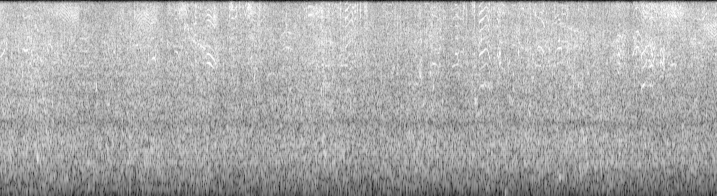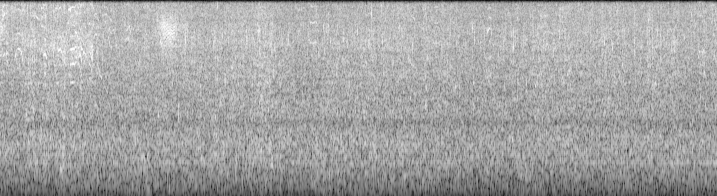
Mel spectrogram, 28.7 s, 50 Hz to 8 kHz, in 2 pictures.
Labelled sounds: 9.6	9.8	Pacific white-sided dolphin, 3.3 to 4.0 kHz
11.4	11.6	Pacific white-sided dolphin, 5.1 to 5.4 kHz
12.6	13.1	Pacific white-sided dolphin, 3.6 to 4.2 kHz

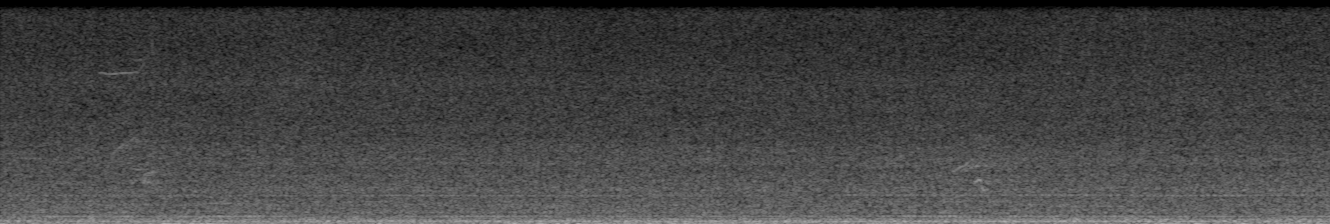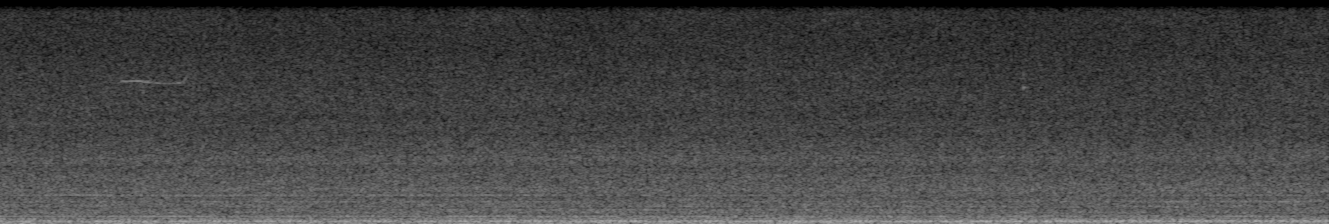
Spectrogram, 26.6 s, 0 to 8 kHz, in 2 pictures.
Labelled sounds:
9.5	9.9	killer whale, southern resident, 1.2 to 2.2 kHz

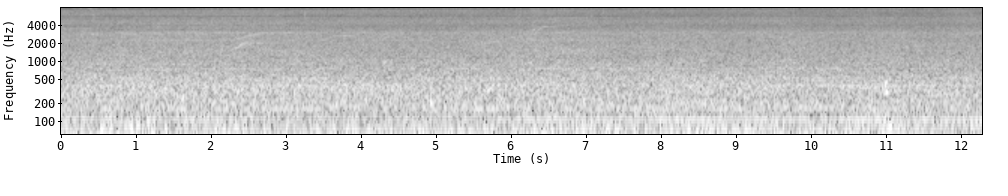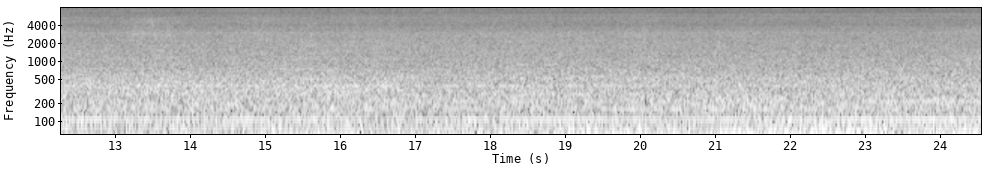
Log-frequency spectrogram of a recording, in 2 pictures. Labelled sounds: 6.2	6.8	killer whale, 2.4 to 4.8 kHz

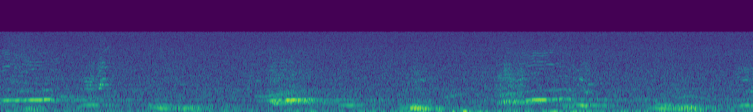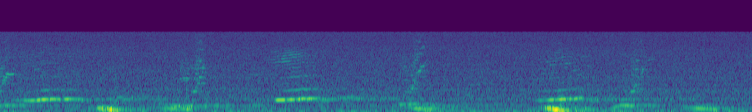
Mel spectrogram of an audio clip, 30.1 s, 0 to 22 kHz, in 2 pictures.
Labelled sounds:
0.5	0.9	humpback whale, 2.2 to 2.7 kHz
10.5	11.1	humpback whale, 2.2 to 3.8 kHz
15.0	15.4	humpback whale, 0.96 to 1.7 kHz
18.6	18.9	humpback whale, 1.2 to 1.4 kHz
20.5	21.3	humpback whale, 1.3 to 3.9 kHz
25.9	26.6	humpback whale, 2.4 to 3.3 kHz
27.7	28.0	humpback whale, 1.6 to 2.0 kHz

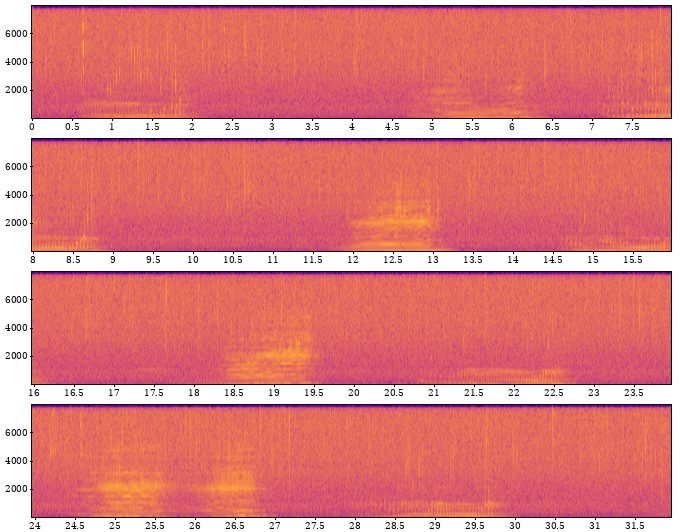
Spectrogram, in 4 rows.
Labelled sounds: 0.6	1.4	humpback whale, 0.78 to 1.4 kHz
4.9	5.5	humpback whale, 1.1 to 2.2 kHz
5.8	6.2	humpback whale, 2.0 to 2.3 kHz
7.8	8.1	humpback whale, 1.9 to 2.2 kHz
12.0	13.0	humpback whale, 1.7 to 2.4 kHz
18.4	19.5	humpback whale, 1.0 to 2.6 kHz
21.7	22.1	humpback whale, 0.88 to 1.1 kHz
24.7	25.6	humpback whale, 1.0 to 3.3 kHz
26.0	26.7	humpback whale, 1.9 to 2.3 kHz

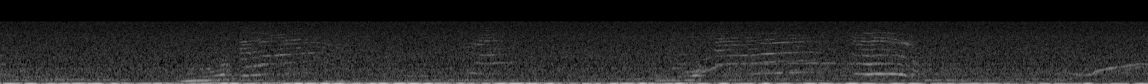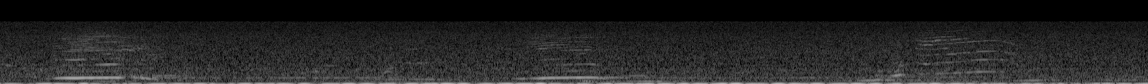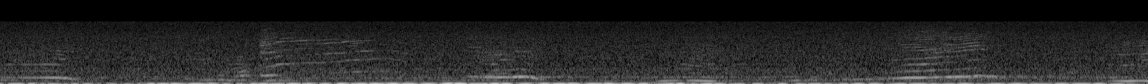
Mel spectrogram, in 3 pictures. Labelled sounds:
2.4	2.9	humpback whale, 0.80 to 1.8 kHz
4.8	5.2	humpback whale, 0.96 to 1.1 kHz
7.1	8.2	humpback whale, 0.96 to 4.4 kHz
8.5	9.2	humpback whale, 0.90 to 4.5 kHz
11.1	11.5	humpback whale, 0.80 to 0.99 kHz
12.2	12.7	humpback whale, 0.90 to 3.8 kHz
16.8	17.4	humpback whale, 1.8 to 3.5 kHz
20.6	21.5	humpback whale, 0.96 to 5.0 kHz
25.6	26.8	humpback whale, 0.80 to 3.3 kHz
32.0	32.9	humpback whale, 0.86 to 3.9 kHz

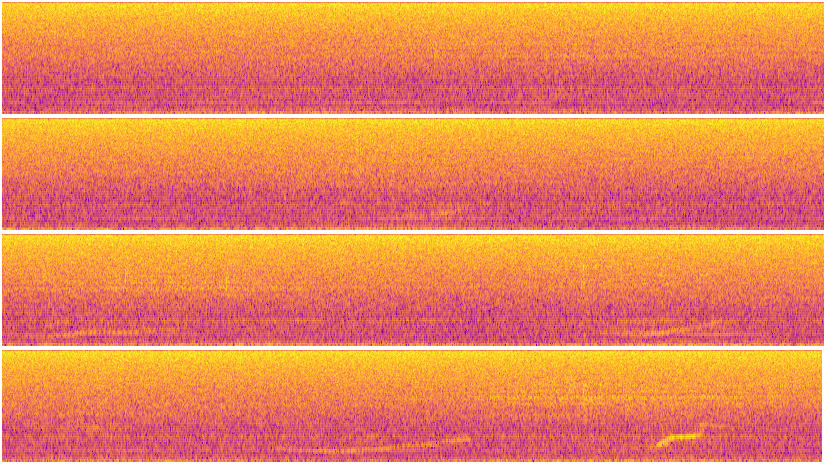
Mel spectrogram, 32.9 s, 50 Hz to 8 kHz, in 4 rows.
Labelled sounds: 31.5	31.9	humpback whale, 0.80 to 1.1 kHz

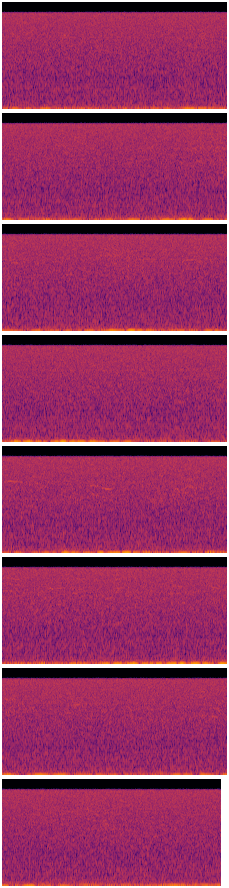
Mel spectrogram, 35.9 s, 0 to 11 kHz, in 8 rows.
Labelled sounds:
18.1	18.4	Pacific white-sided dolphin, 3.4 to 3.6 kHz
22.6	22.9	Pacific white-sided dolphin, 5.2 to 5.6 kHz

